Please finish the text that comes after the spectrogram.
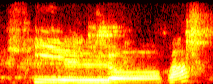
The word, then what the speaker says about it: aura: The future block for the verb to have is or. Or. Oh. Yeah? Like Luke or Brooklyn, but or. How do you say he will have? Il aura.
